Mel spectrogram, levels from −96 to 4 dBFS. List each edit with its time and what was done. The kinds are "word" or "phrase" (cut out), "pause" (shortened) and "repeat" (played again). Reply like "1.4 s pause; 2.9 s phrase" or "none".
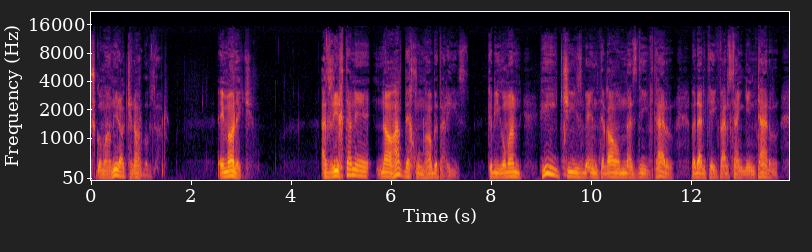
none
